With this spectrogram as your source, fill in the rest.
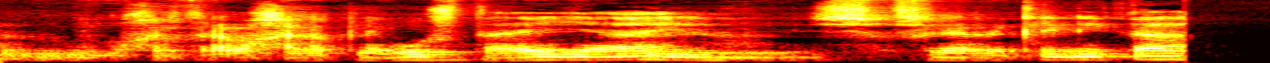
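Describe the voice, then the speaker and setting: Audible room echo surrounds a man who speaks at a fairly slow pace in a monotone, flat intonation. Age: 70s. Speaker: engineer and teacher, interviewee. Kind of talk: interview. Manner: halting.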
